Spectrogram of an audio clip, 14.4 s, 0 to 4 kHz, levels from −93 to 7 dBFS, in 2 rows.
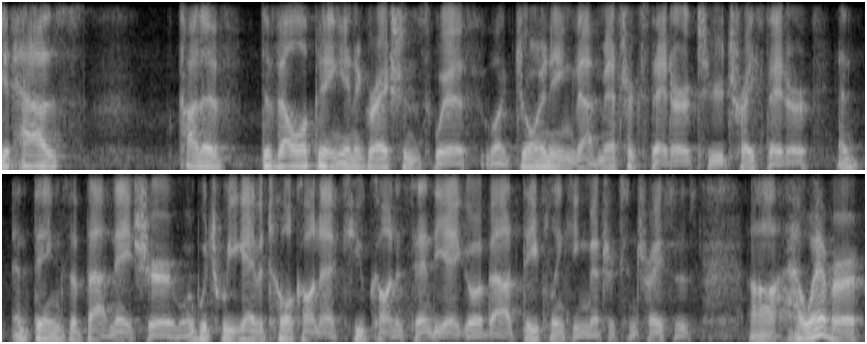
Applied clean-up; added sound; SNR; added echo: none; none; none; none.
